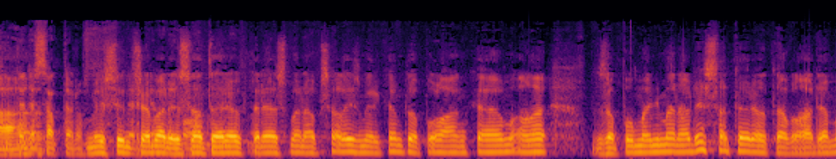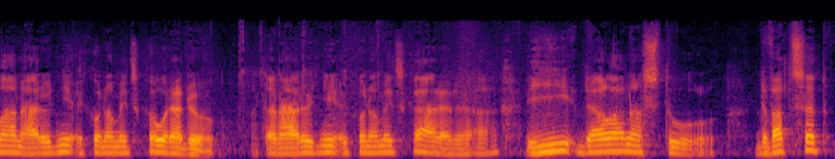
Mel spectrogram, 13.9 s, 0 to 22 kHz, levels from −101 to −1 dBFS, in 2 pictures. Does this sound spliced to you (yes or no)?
no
